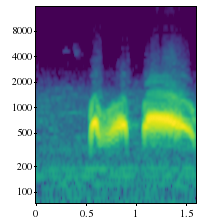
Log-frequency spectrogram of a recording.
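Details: Single phrase from a lure spotted dove in the 'giọng thổ' voice, meant to provoke fighting and draw wild birds in: a short rising-falling note, a brief pause, then a long, even, slightly falling coo.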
